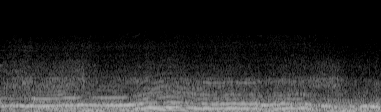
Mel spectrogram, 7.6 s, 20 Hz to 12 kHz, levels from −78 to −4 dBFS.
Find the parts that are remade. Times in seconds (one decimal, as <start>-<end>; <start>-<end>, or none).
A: 0.0-0.7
